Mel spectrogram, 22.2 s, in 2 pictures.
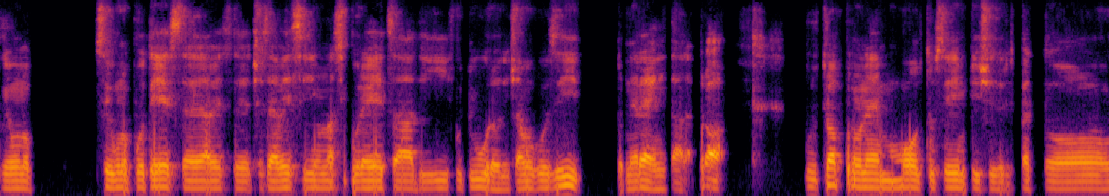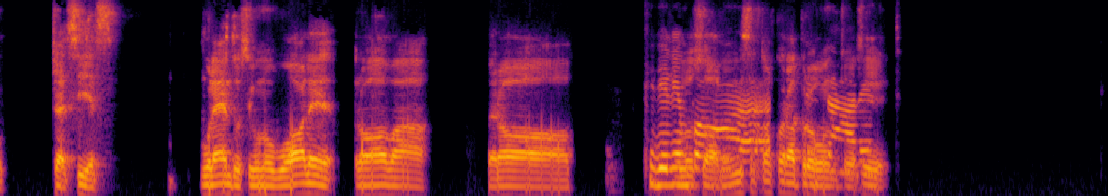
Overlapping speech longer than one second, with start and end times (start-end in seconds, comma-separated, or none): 17.8-19.9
